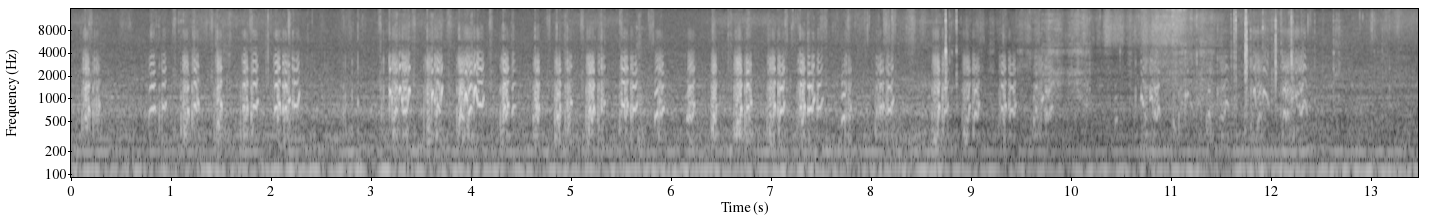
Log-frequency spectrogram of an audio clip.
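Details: Guinea pig enjoying a brush while resting on a lap, calm and affectionate, one month after arriving home: dense runs of short burbling notes roughly three per second, thinning toward the end, steady background hum.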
